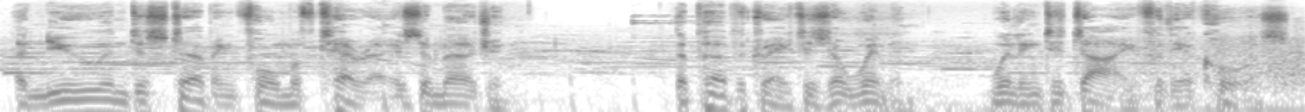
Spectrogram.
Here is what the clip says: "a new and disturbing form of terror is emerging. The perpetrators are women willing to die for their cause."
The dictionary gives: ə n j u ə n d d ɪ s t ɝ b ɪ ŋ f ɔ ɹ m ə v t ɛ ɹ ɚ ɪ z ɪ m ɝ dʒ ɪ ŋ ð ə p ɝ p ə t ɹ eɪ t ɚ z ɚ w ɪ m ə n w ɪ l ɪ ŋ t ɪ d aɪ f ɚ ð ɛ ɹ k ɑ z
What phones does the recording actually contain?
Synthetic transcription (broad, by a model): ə n j u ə n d d ɪ s t ɝ b ɪ ŋ f ɔ ɹ m ə v t ɛ ɹ ɚ ɪ z ɪ m ɝ dʒ ɪ ŋ ð ə p ɝ p ə t ɹ eɪ t ɚ z ɚ w ɪ m ə n w ɪ l ɪ ŋ t ɪ d aɪ f ɚ ð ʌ ɹ k ɑ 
